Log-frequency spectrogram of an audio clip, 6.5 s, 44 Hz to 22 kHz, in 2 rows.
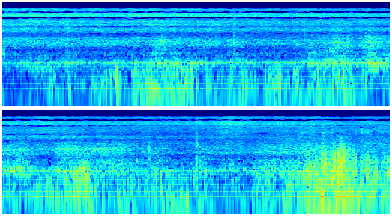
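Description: BMW 3 Series 2.0 engine idling steadily, with wind gusting on the microphone.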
